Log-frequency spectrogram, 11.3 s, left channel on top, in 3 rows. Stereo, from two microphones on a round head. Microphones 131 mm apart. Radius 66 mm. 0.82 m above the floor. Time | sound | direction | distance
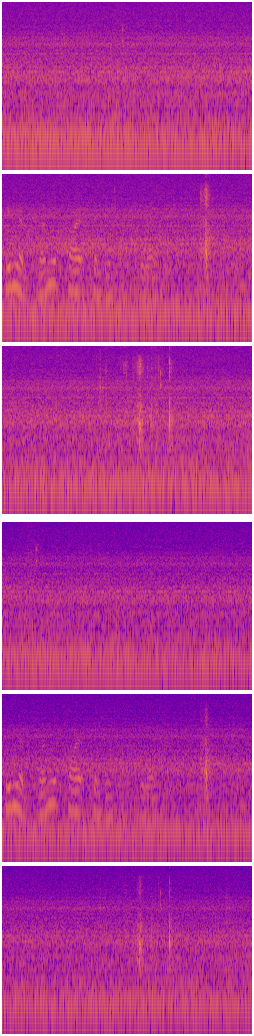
3.8 | a woman speaking | 60° left (ahead or behind) | ?
6.7 | tearing paper | 65° left (ahead or behind) | ?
